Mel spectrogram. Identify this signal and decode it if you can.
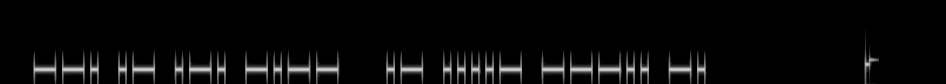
Morse code, heard as a keyed tone, about 17 wpm, 700 Hz. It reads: GARY A48N
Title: CWT Exchange 17wpm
